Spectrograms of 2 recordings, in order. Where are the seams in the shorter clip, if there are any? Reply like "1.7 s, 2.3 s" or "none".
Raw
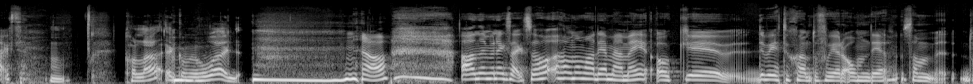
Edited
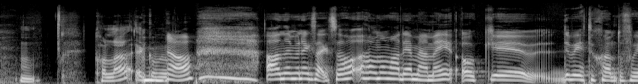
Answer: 1.6 s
